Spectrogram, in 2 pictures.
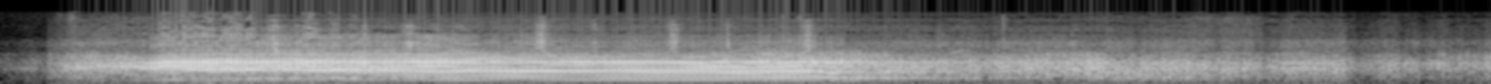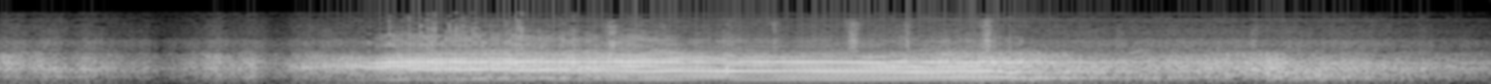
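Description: A cow sick with lumpy skin disease, feverish and covered in nodules, on a farm in Hassan moos twice. Each moo is loud, drawn-out and strongly harmonic, with a quieter stretch of low sound between them.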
